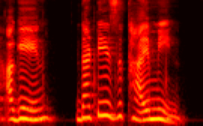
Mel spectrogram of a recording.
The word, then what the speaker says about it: thymine: Base हमें पता है, जेनेटिक्स बहुत पढ़ी हमने, बेस हमें पता ही है, adenine, guanine, cytosine, थायमिन, uracil, वो बेसिस होते हैं।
